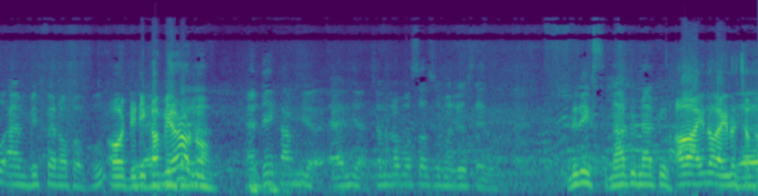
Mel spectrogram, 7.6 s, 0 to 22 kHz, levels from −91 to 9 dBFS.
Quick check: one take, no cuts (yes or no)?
yes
